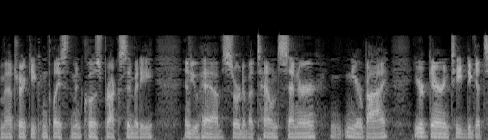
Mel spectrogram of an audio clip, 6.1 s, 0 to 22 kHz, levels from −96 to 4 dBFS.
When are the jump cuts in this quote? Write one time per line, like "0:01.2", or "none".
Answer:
0:02.3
